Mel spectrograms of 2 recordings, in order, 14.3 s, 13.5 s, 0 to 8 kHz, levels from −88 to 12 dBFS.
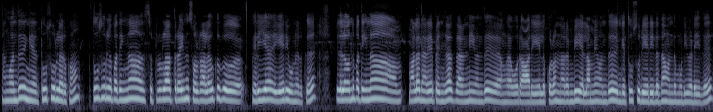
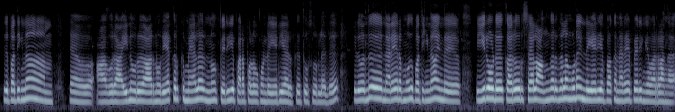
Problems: none marked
